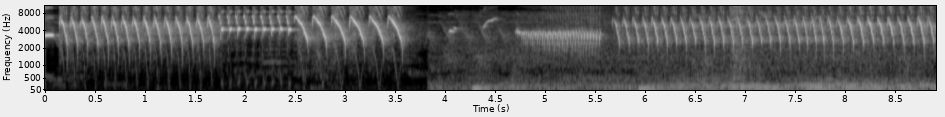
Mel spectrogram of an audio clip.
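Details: Canary singing a long, unbroken master song meant for training: dense rapid trills and slurred whistles, a pause with low rumbling background, a sustained buzzy note, then fast repeated high trilling returns.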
